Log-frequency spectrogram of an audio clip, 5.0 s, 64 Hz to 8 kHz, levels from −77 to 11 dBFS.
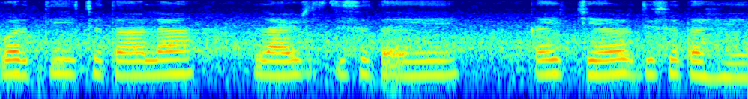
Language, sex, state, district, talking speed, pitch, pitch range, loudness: Marathi, female, Maharashtra, Dhule, 110 wpm, 215 Hz, 205-220 Hz, -18 LUFS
